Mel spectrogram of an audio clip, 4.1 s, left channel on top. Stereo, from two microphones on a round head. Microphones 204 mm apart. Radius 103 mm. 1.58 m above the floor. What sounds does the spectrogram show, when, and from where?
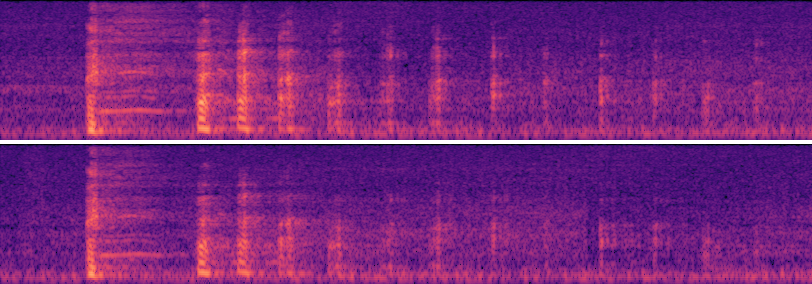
0.4 s laughter: 5° right (ahead or behind), 1.0 m; by 3.9 s 85° left, 5 m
